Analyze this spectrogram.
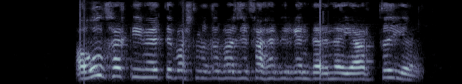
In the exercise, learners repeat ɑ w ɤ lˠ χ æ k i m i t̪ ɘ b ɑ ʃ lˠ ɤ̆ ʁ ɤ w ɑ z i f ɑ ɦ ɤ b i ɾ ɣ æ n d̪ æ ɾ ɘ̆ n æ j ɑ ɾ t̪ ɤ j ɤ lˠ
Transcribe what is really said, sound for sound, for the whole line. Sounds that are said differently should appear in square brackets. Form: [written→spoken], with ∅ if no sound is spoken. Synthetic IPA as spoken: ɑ w ɤ lˠ χ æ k i m [i→æ] t̪ ɘ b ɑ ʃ lˠ ɤ̆ ʁ ɤ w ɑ z i f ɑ ɦ ɤ b i ɾ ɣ æ n d̪ æ ɾ ɘ̆ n æ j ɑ ɾ t̪ ɤ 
